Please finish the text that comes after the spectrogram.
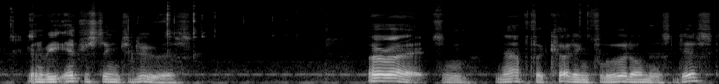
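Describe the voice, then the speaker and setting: A man casually narrating a hands-on workshop demonstration, murmuring to himself in an unhurried way as he works. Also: medium pitch, lively intonation, vocal fry, dark tone, a little hiss or hum. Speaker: record-cutting hobbyist demonstrating a lathe.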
